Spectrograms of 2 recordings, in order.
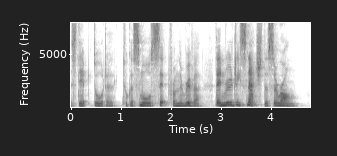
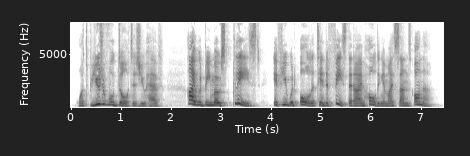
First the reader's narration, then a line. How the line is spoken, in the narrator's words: politely, he exclaimed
